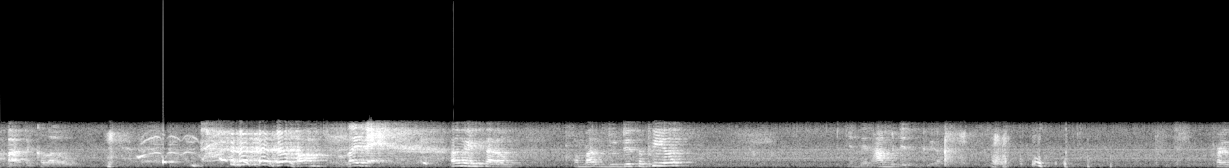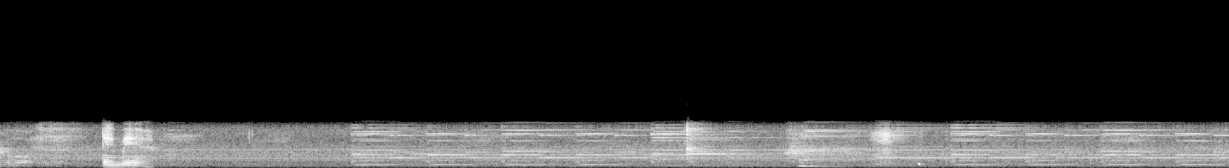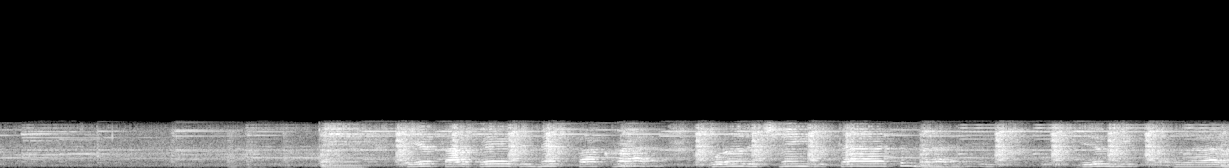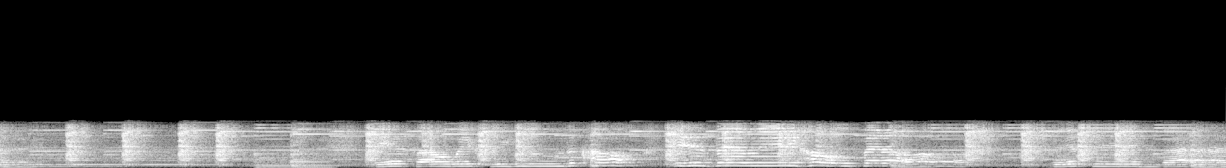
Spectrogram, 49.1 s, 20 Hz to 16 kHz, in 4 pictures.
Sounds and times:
Music: 0:15.8 - 0:49.1.

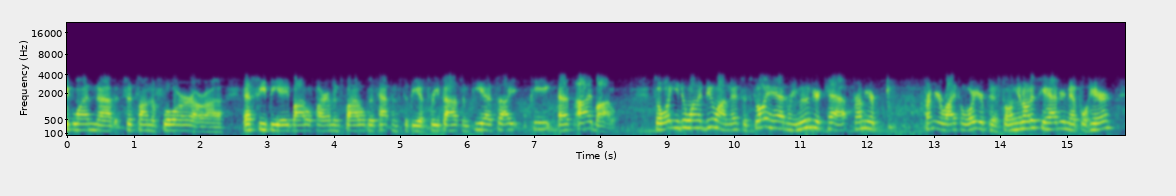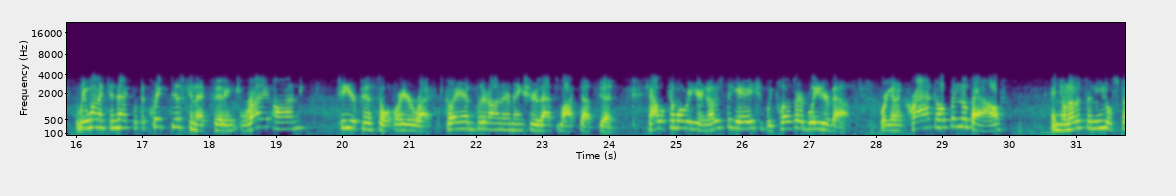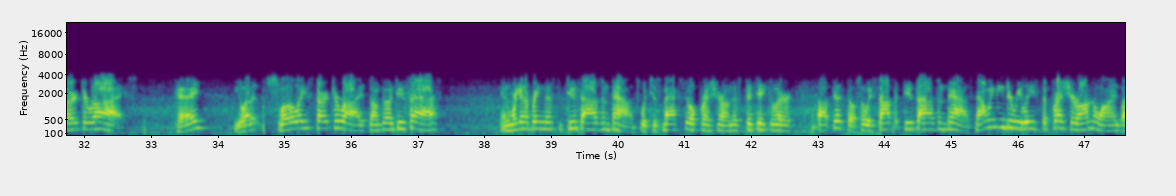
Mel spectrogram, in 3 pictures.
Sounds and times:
Speech: 0:00.0 - 0:30.0, 0:30.6 - 0:37.4, 0:38.2 - 0:47.6.

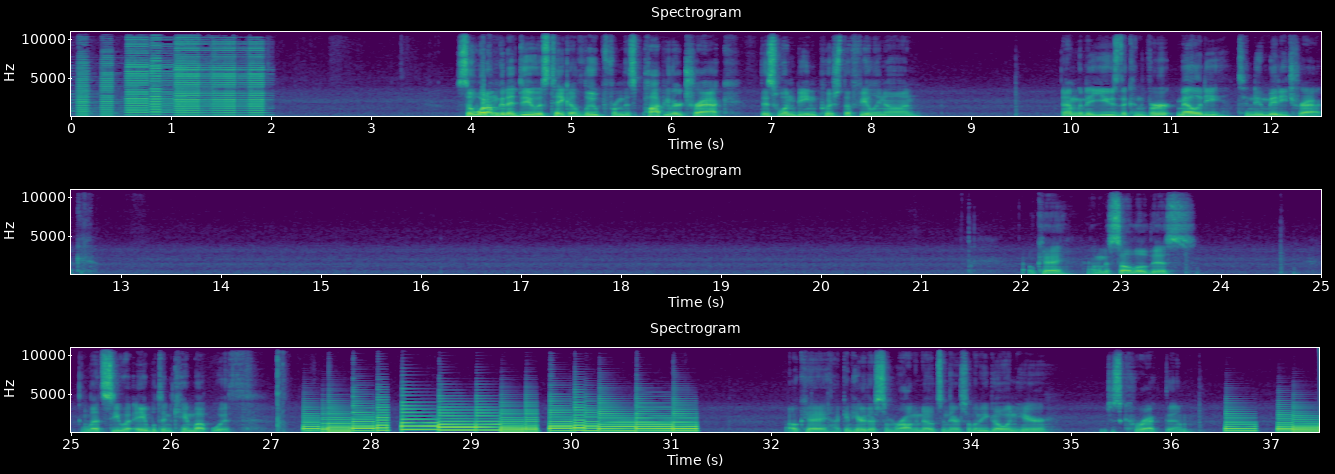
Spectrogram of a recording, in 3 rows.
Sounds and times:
Speech: 0:03.9 - 0:08.6, 0:09.9 - 0:12.8, 0:22.0 - 0:23.8, 0:25.1 - 0:26.9, 0:32.1 - 0:36.3.

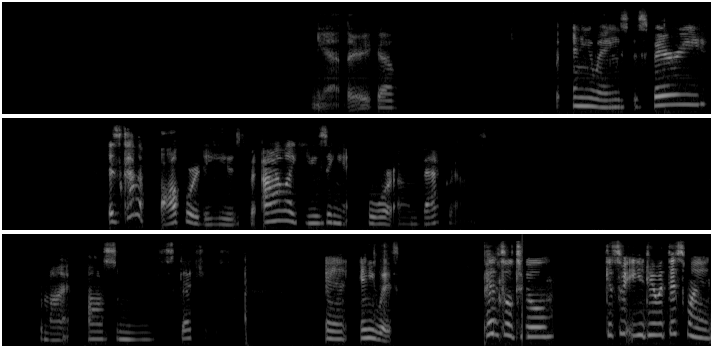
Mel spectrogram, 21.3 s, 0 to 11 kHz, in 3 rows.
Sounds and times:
Speech: 0:03.1 - 0:04.0, 0:05.6 - 0:07.1, 0:08.2 - 0:11.8, 0:14.6 - 0:16.3, 0:17.4 - 0:18.2, 0:19.0 - 0:21.2.

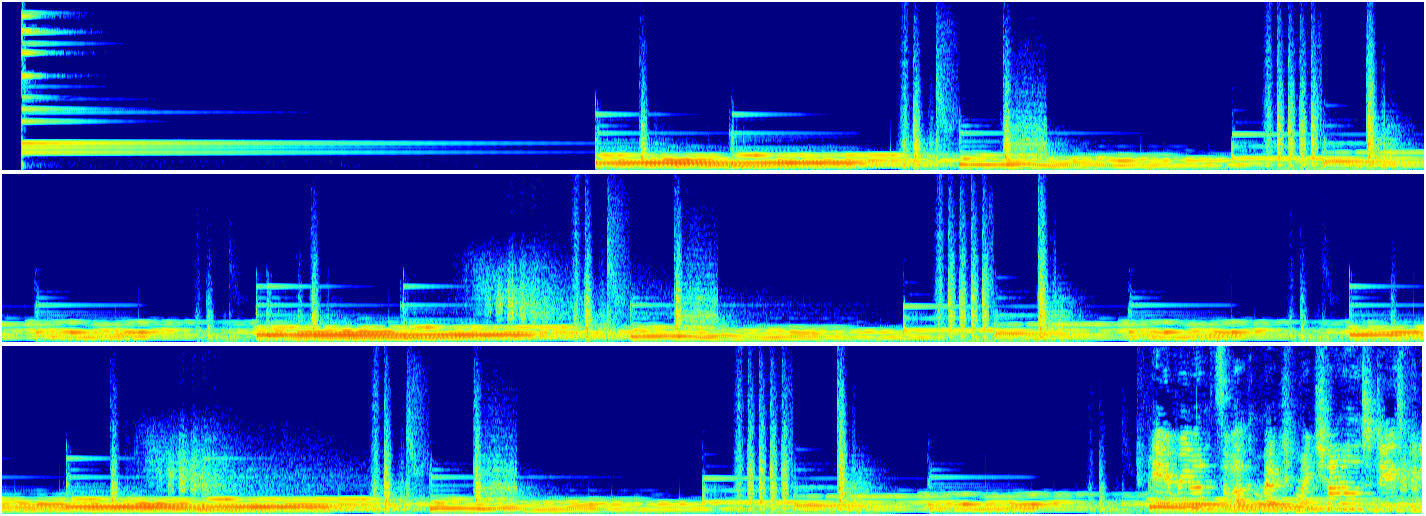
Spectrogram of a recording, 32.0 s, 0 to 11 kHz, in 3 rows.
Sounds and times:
Ding: 0:00.2 - 0:04.8.

